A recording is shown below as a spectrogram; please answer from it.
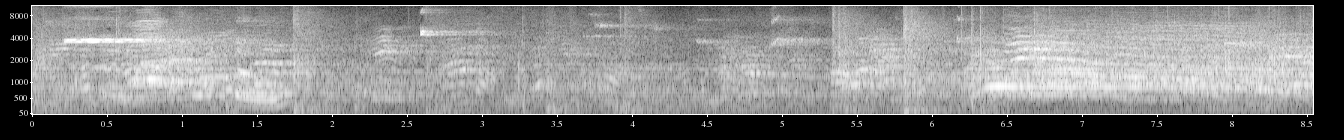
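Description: Live volleyball rally: several sharp hits of the ball among players' shouts and calls, ending about six seconds in with a louder, held shout of celebration as the point is won.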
